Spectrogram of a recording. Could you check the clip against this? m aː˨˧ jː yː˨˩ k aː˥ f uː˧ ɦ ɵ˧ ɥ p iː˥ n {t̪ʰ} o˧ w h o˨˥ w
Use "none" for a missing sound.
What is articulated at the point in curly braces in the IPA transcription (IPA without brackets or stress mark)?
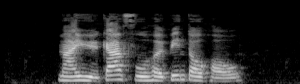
t̪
